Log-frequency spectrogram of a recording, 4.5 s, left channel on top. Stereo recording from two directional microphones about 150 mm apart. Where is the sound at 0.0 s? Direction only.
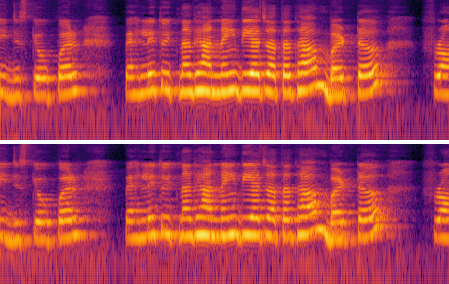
30° left (ahead or behind).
